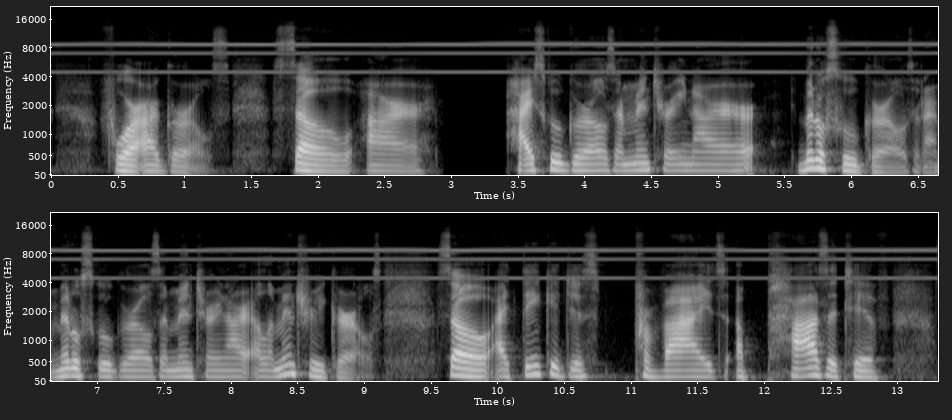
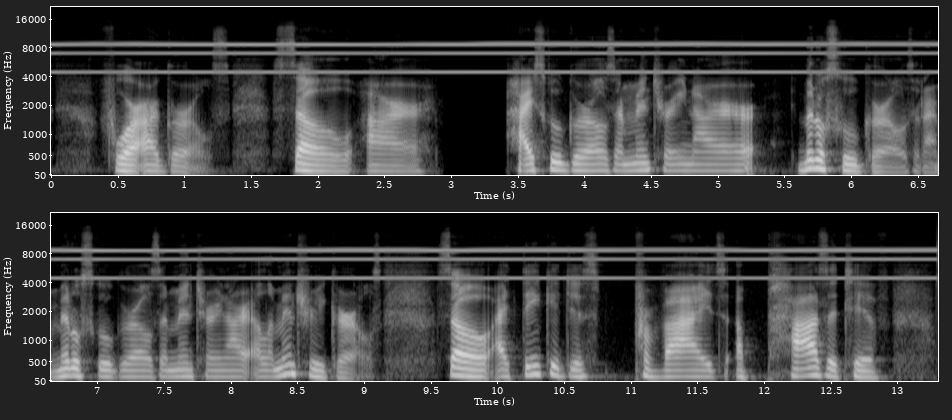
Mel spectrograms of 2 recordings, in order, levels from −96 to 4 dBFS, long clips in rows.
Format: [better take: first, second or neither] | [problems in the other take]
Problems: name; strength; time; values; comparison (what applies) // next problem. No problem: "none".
first | high-pitched whine; loud; throughout; 9 kHz, 7 dB below the speech; faint in the first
